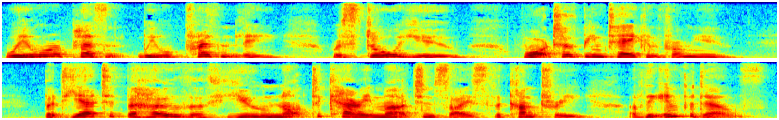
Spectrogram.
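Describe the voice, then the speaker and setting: A woman reads the part of a stern warrior prince in a storybook. The speech is slow, formal and commanding, in a mid-range voice with an air of authority. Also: mid-range voice, lively intonation. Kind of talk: storybook character reading.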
